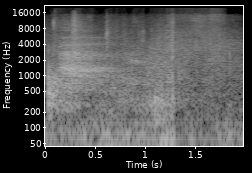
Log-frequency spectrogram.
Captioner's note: sighs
